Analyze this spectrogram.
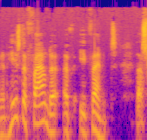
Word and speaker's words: Evvnt: And that brings me to today's guest, who is Richard Green, and he's the founder of Event. That's spelled EVVNT.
